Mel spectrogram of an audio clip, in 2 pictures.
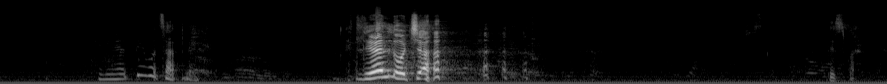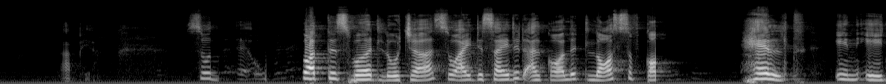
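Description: A woman speaks into a microphone in a large hall, with pauses between phrases.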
